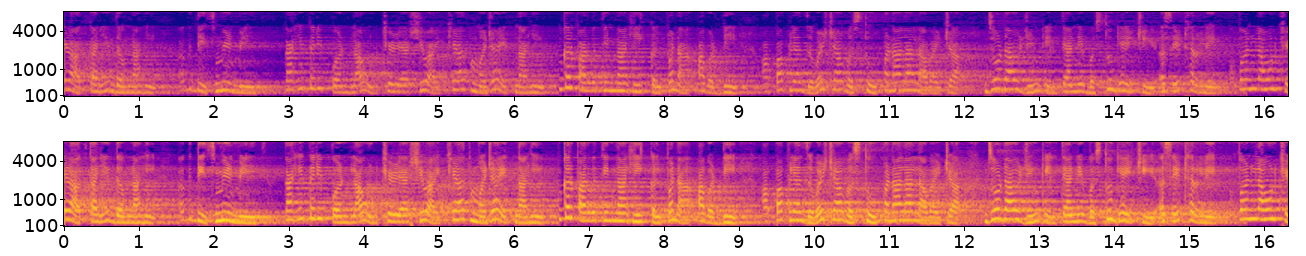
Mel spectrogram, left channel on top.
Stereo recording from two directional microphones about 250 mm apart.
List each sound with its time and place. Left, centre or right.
0.0 s a woman's voice: right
